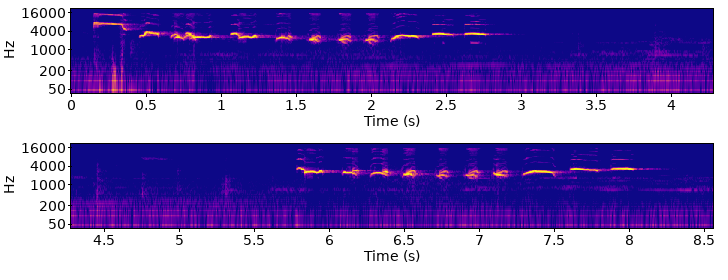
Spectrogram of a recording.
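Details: Orange-headed thrush singing a relaxed ngeplong song meant to stir lazy thrushes into singing each morning: two bursts of rapid, rhythmic whistled and chattering notes, each about three seconds long, separated by a quiet pause.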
